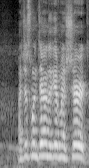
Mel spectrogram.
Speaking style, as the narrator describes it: Casey said, his voice trembling

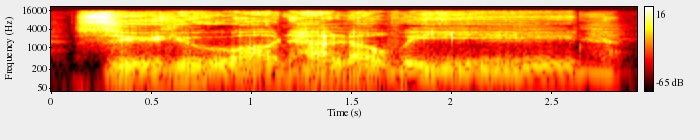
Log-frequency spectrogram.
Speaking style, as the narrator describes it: the jack-o'-lantern rasped

